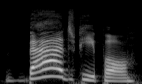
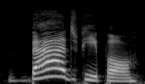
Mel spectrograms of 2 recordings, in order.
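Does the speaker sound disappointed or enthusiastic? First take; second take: disappointed; disappointed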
